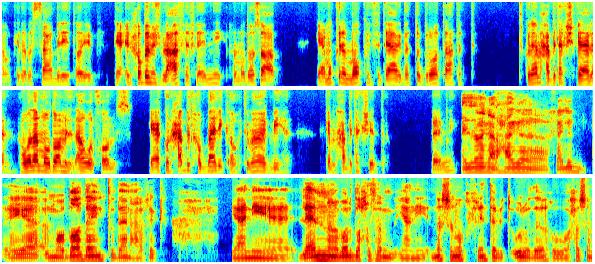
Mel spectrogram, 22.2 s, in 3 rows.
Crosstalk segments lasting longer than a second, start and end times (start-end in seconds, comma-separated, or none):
none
